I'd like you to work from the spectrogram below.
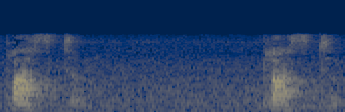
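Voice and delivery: "pastor" ending in a soft, weak "tuh"; correct final schwa. Shown as a demonstration. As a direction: let the end of "pastor" drop to a short schwa. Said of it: "then you pronounce it as".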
